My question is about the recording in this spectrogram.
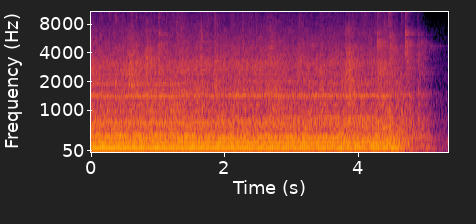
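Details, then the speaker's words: Six-year-old LiftMaster 8365 chain garage door opener raising door one, after maintenance: rails and gears regreased, chains adjusted, trolleys greased. A steady low motor hum and smooth chain travel with little trolley clanging, then it winds down and stops; normal operation. "you can just hear that when the opener starts moving in general right away there's a lot less clinging sound from the trolleys"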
